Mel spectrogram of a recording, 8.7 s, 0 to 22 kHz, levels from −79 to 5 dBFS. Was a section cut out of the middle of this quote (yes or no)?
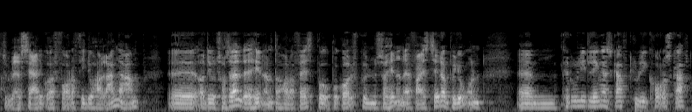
yes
